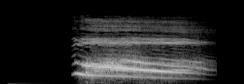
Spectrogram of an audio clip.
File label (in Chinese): 音效 大声喊叫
